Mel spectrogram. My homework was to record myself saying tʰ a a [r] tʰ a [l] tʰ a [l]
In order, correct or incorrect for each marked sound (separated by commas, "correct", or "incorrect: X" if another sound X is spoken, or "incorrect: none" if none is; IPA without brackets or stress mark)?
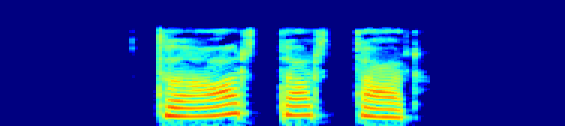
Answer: correct, incorrect: r, incorrect: r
